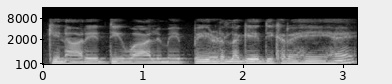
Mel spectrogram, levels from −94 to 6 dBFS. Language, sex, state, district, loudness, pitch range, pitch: Hindi, male, Madhya Pradesh, Umaria, -15 LUFS, 110-135 Hz, 125 Hz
